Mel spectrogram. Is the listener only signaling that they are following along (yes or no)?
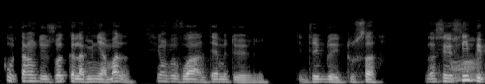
yes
